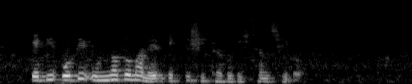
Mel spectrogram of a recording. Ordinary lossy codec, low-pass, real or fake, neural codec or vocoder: Opus, 24 kbps; 9.9 kHz; fake; autoencoder, 48 kHz, 128 numbers a frame, DAC-VAE, trained on Japanese speech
